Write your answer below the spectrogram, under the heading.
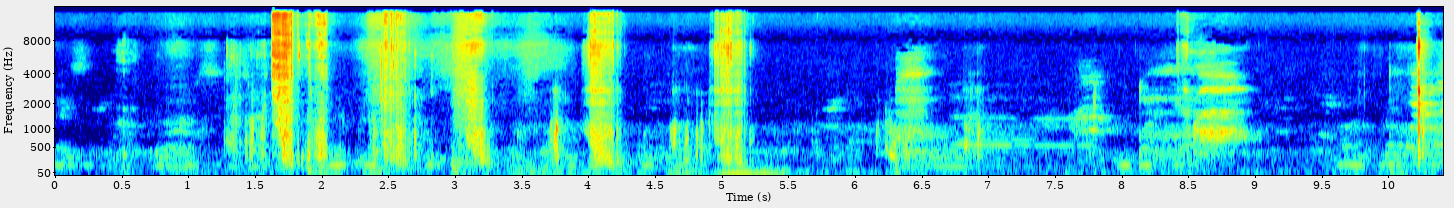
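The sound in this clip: Wine being tasted: a series of soft wet sips, slurps and swishes with sniffs and breathy air, irregular and fairly quiet.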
